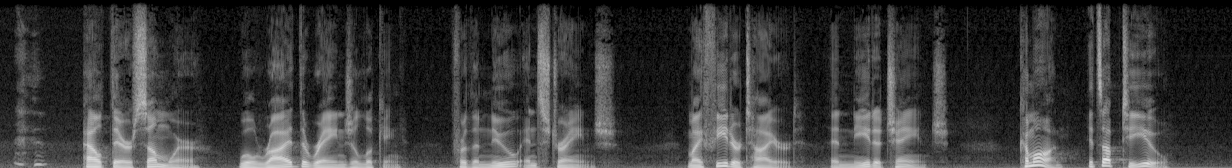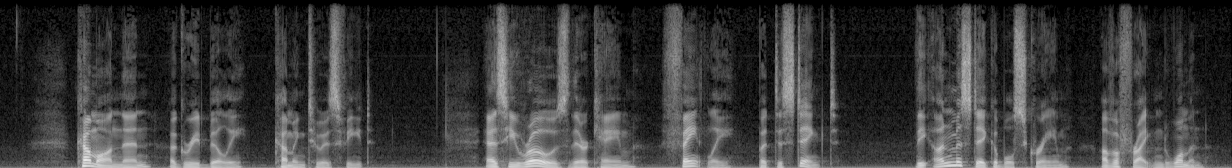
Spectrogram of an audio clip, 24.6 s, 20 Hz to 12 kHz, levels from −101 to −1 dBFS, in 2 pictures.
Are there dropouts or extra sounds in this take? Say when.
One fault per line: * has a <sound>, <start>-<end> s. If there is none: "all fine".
* has a laugh, 0.1-0.5 s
